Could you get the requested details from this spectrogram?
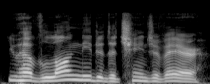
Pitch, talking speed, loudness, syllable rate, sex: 165 Hz, 230 wpm, -16 LUFS, 5.1 syllables/s, male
